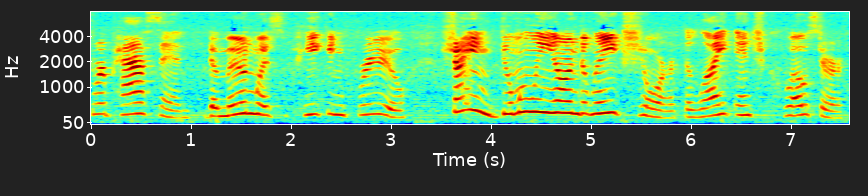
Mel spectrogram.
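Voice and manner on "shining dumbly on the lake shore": usual speaking voice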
